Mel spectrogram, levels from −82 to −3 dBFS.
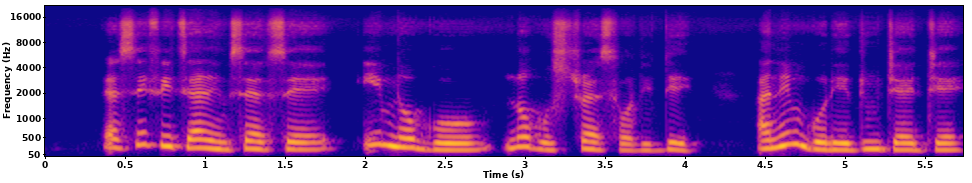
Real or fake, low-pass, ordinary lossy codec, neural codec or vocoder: fake; none; none; autoencoder, 48 kHz, 32 numbers a frame, DAC-VAE, trained on Japanese speech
